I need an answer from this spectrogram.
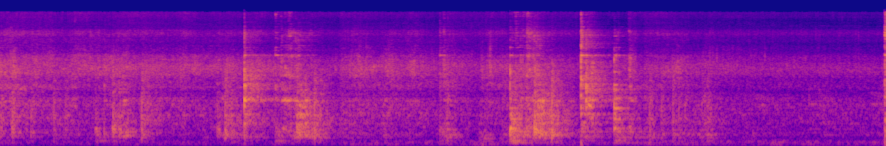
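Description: Onion, tomato and spices sizzling in hot oil in a kerahi (wok) while a metal spatula stirs them, scraping and clinking against the pan in a few short bursts. The sizzle quietens over the last couple of seconds.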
